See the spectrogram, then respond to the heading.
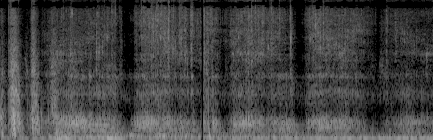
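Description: Fingers and nails scratch up and down a cat tree post tightly wrapped in coarse sisal rope. The result is a steady, low, rough scraping with brief dips where the strokes change direction.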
